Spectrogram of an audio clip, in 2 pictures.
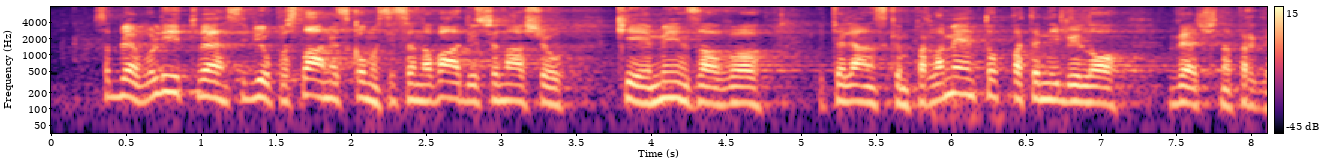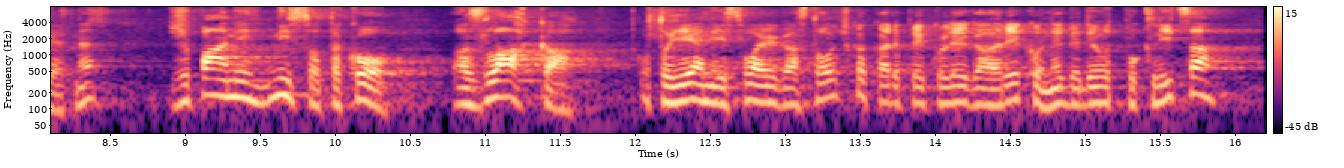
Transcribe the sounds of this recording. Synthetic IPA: sɔblɛʋɔliːt̪ʋɛsibiwpɔslaːnɛtskɔmɔsisɛnaʋaːd̪iwʃɛnaːʃɛwkiɛjɛmenzaʋəit̪aljaːnskɛmpaɾlamɛnt̪upat̪ɛnibiloʋɛt͡ʃnapɾɛɡlɛːt̪nɛ | ʒupaːniniːsɔt̪akoː | zlaːxka | ɔt̪ɔjɛːnisːʋɔːjɛɡast̪ɔwt͡ʃkakaɾjɛpɾɛjkɔleːɡaɾeːkəwnɛɡlɛd̪eɔt̪̚pɔkliːt̪sa

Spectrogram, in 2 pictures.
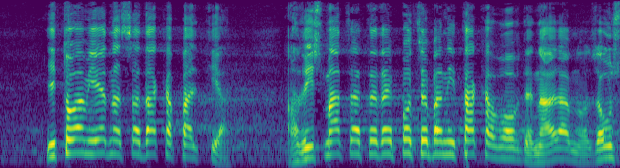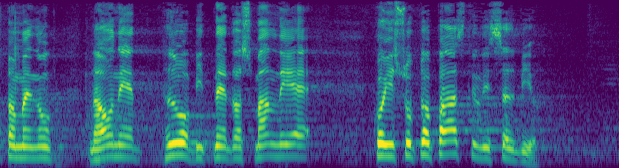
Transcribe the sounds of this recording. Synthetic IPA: it̪o̞ːʋamjejed̪nasad̪akapaʎt̪ija̰ | a̰lʋiːsmaːt̪ɾat̪e̞d̪aje̞po̞t̪ɾe̞banit̪akaʋo̞ːʋd̪e̞̰naːɾaʋno̰zauspo̞me̞nu | nao̞ne̞pr̩ʋo̞bit̪ne̞d̪o̞smanlije̞ | ko̞jisupɾo̞paːst̪ilisɨrbḭjṵ

